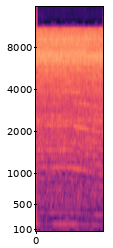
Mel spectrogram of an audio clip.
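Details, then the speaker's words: Continuous high-pitched whine of a running dentist's drill. "and now that i've got this dentist drill working that's another thing crossed off that i needed to do"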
